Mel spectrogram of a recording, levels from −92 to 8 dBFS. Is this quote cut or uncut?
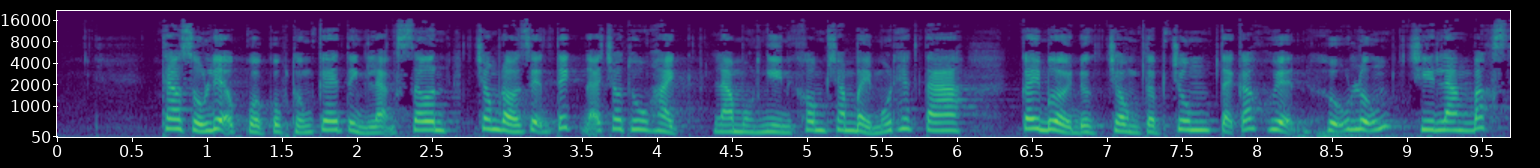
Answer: cut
